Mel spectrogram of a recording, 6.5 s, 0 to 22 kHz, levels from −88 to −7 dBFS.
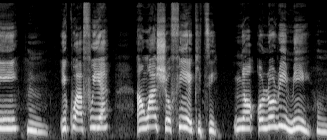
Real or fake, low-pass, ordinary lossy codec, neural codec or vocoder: fake; none; none; vocoder, 48 kHz, 128 mel bands, Vocos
